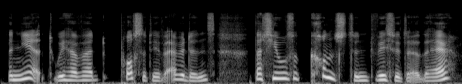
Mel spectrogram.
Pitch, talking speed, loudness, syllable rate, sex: 215 Hz, 180 wpm, -18 LUFS, 6.1 syllables/s, female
